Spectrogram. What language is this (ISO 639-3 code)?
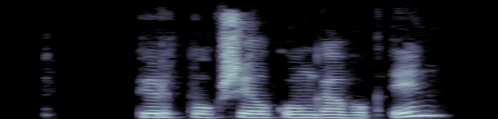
chm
